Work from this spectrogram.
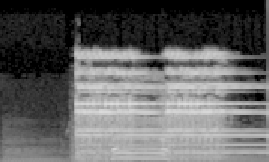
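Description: A telephone rings in a film, a bright electric bell trill starting suddenly after a quiet start and sustaining loud and close for over a second.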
